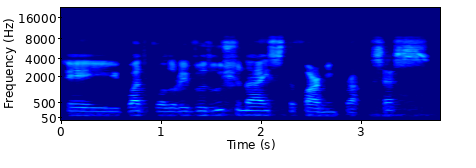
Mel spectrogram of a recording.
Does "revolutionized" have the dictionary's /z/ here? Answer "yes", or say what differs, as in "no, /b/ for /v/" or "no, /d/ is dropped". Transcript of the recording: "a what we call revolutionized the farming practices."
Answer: no, /s/ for /z/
